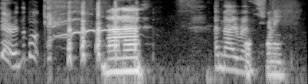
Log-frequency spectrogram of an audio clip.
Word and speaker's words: Aneurin: It's spelled Aneurin. And I would have said like Anurin or something, right? But no, it's Aneurin. Aneurin.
